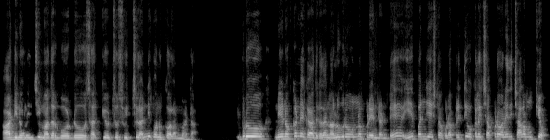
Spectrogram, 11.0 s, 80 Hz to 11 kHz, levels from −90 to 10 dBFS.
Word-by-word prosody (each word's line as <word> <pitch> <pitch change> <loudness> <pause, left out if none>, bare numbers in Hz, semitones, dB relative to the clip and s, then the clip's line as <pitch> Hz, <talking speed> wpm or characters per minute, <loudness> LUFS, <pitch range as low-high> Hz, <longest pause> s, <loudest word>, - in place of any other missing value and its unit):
Arduino 155 +1 +5
నుంచి 150 +3 -1
mother 145 +1 +2
board, 145 +1 +2 0.3
circuits, 155 +3 -2
స్విచ్‌లు 150 +2 -2
అన్నీ 205 +3 -1
కొనుక్కోవాలనమాట. 130 -8 -2 1.0
ఇప్పుడూ, 200 +4 +7 0.5
నేనొక్కడినే 195 +2 +1
కాదు 155 -2 +3
కదా. 160 +3 +1
నలుగురం 175 +5 0
ఉన్నప్పుడు 185 -3 -4
ఏంటంటే, 135 -4 -4 0.3
ఏ - - -2
పని 190 0 -2
జేసినా 175 -3 -5
కూడా 155 +3 -2
ప్రతి 165 +4 -6
ఒక్కళ్ళకి 185 -1 -4
చెప్పడం 185 +4 -2
అనేది 185 +1 -5
చాలా 180 +2 0
ముఖ్యం. 170 0 -2
165 Hz, 135 wpm, -23 LUFS, 150-185 Hz, 1.0 s, ఇప్పుడూ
